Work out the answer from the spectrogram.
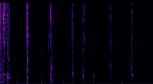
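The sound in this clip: A voice imitates someone loudly chewing gum with a quiet string of wet mouth clicks and smacks in an uneven, lip-smacking rhythm.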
